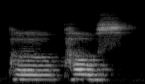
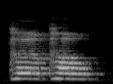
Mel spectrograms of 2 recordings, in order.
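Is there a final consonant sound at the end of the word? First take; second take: yes; no. First: The word ends with a final s sound. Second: The word ends without a final consonant sound. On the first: The speaker calls it right. "đọc có âm cuối, âm S" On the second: The speaker calls it wrong. "không có âm cuối"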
